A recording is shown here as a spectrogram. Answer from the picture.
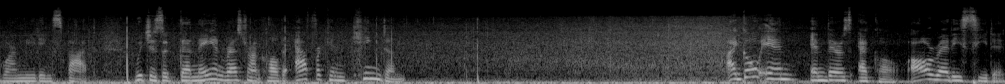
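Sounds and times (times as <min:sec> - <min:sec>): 
speech: 0:00.0 - 0:04.2, 0:07.3 - 0:10.0
steady rain on a cold wet day: 0:00.0 - 0:09.1.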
